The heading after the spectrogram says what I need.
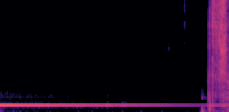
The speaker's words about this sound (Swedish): Och det här ser då ut som ett stort sånt här klockspel ja. fast det är bara en tangent ja, skulle jag kalla det. Ja, en ton, mm, en klingande stav, en tonbox eller en tonboxar säger en del. Klingande stav är ett namn som jag brukar använda.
